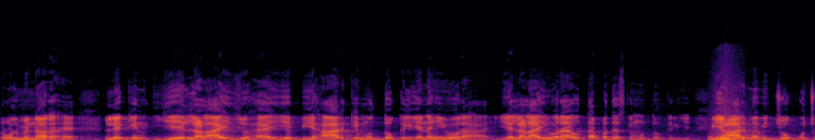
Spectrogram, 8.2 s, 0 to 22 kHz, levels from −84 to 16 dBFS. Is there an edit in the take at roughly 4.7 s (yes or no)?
no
